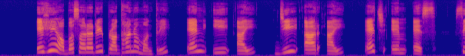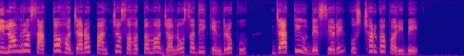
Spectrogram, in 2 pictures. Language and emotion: Odia, neutral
